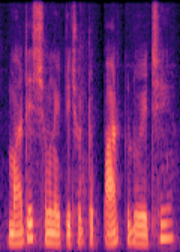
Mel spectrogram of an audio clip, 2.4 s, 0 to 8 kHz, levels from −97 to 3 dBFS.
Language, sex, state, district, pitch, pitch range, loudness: Bengali, male, West Bengal, Cooch Behar, 115 Hz, 110-165 Hz, -19 LUFS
